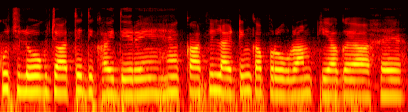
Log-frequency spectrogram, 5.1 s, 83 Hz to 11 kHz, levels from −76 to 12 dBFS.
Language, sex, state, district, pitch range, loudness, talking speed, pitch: Hindi, male, Uttar Pradesh, Shamli, 175-195 Hz, -16 LUFS, 165 wpm, 185 Hz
